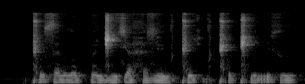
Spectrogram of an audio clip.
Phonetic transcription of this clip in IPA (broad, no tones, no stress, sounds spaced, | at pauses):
ǁ u s æ lː o pː æ̃ ɡ͡ǁ ẽ ɕ æ h æ ɮ ẽ ɡ o ǁ ũ ç ɡ o ǁʰ o ǁʰ i r i x ɯ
